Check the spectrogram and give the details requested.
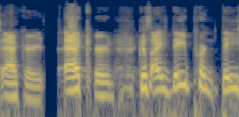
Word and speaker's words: Eckhardt: one was Eckert. It's Eckert.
